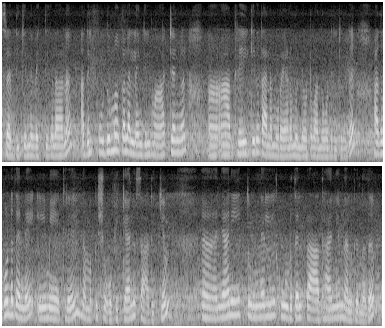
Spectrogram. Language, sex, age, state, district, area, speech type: Malayalam, female, 30-45, Kerala, Alappuzha, urban, spontaneous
